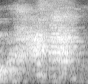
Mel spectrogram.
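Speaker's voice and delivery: short breathy mocking laugh; mocking laugh of the adversary; jeering laugh. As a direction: laugh at the fool. Devil laughing inside his taunt.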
